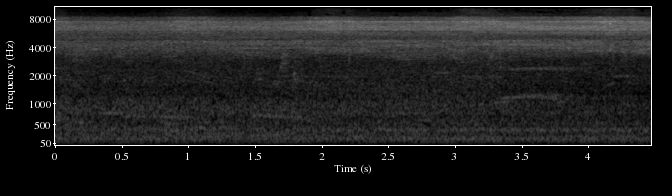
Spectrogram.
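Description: A steady, high-pitched insect chorus, unbroken throughout.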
